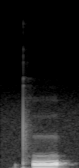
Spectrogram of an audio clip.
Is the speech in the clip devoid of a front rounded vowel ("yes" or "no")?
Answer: yes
